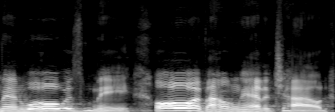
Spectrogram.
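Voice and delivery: mock self-pitying moan; mock woe. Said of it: "She didn't run around going".

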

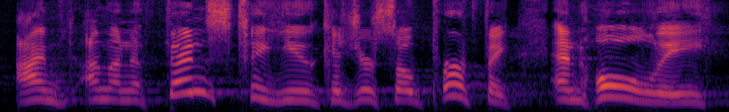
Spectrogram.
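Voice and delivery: building from plain to a high, loud plea; an acted sinner's prayer swelling into loud begging; desperate prayer. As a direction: cry out to God, rising to desperate pleading. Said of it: "You don't even have to say it like that".

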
